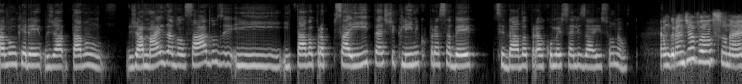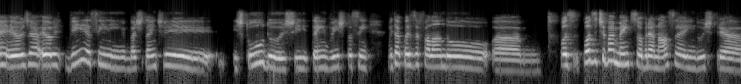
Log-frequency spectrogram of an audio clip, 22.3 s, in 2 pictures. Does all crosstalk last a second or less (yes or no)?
yes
